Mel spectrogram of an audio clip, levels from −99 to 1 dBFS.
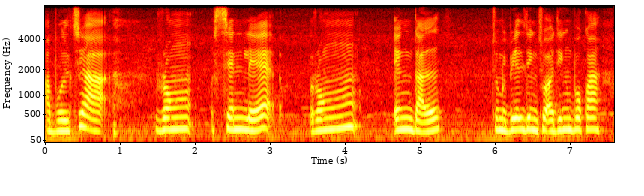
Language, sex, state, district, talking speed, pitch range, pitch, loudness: Mizo, female, Mizoram, Aizawl, 135 wpm, 195-215 Hz, 210 Hz, -13 LUFS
